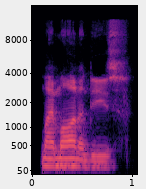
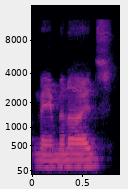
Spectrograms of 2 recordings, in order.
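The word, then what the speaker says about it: Maimonides: famous rabbi later um my monades um which is like if you read if you see the name you might be tempted to pronounce it may uh mmonides or mayonides but it's mymonades.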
